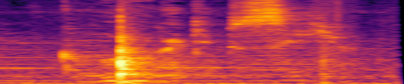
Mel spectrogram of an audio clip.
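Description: Soft whispered speech, with a short sharp click a little over half a second in and a brief hiss near the middle.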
